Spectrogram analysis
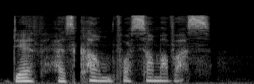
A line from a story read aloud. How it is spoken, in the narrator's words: whispered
